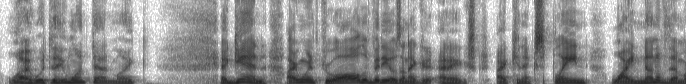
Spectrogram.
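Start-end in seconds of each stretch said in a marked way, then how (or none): 0.1-1.5 sarcastic repeat with a laugh, in a changed voice; mocking echo. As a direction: throw the question back at him, amused and mocking.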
